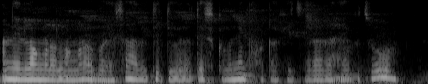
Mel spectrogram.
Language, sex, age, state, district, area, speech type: Nepali, female, 45-60, West Bengal, Alipurduar, rural, spontaneous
